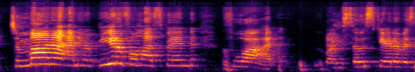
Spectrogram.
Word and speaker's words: Fuad: guys can actually see his name is spelled up here f-u-a-d and it's pronounced fuad right yes it is so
